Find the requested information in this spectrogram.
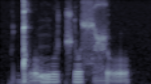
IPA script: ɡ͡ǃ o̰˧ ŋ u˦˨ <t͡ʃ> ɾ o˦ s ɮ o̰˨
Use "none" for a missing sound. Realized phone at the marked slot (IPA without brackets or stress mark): t͡ʃ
